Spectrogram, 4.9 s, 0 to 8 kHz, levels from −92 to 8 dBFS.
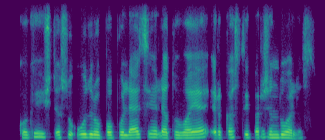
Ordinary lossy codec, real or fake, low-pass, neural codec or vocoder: Opus, 24 kbps; real; 7.2 kHz; none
